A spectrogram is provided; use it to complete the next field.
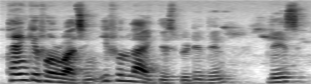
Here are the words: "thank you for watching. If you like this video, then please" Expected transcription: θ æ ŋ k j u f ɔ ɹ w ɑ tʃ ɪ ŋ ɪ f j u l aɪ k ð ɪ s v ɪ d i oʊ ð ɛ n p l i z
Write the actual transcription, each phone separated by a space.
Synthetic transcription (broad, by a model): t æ ŋ k j u f ɔ ɹ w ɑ tʃ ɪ ŋ ɪ f j u l aɪ k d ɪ s b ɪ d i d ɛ n p l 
